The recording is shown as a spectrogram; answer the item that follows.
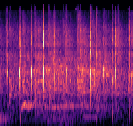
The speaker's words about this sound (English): got one more song for you guys, but first I want to give a little round of applause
